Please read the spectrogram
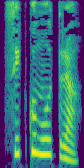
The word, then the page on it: ಸಿಕ್ಕುಮೂತ್ರ: sikku mūtra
